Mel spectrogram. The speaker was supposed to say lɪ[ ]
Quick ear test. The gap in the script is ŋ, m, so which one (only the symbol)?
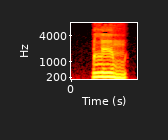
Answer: m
